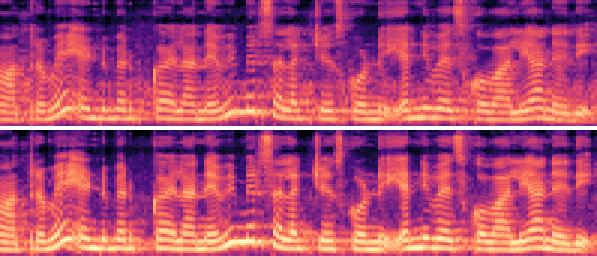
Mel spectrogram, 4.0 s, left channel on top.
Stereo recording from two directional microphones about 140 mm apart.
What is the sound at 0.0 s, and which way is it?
A woman's voice, 50° right (ahead or behind).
